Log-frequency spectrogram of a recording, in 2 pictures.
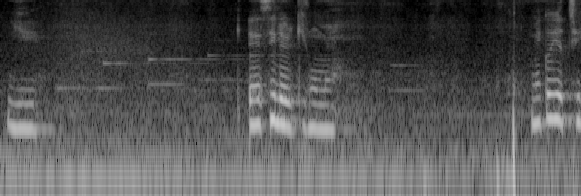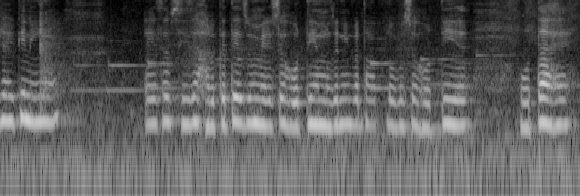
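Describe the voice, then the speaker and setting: A woman's voice: fairly high pitch, mellow. A young woman student chatting casually while tidying her study desk, self-mocking and a little out of breath. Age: young adult. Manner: chatty, self-mocking, mixing in English phrases. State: slightly out of breath. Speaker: student vlogger. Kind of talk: casual desk tour chat. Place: her study room at home.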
